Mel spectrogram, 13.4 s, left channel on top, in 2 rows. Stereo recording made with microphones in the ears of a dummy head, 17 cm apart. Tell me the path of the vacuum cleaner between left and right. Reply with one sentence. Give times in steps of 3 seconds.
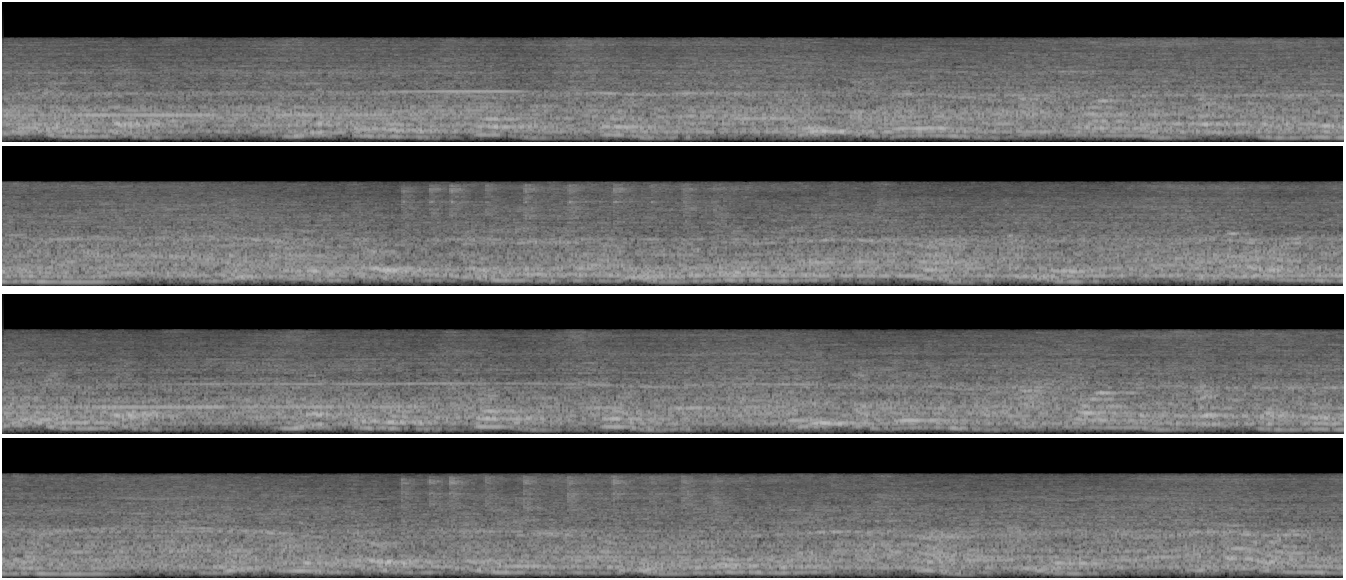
You can hear the vacuum cleaner on the left from 0 s, in the centre from 6 s and on the right from 9 s.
